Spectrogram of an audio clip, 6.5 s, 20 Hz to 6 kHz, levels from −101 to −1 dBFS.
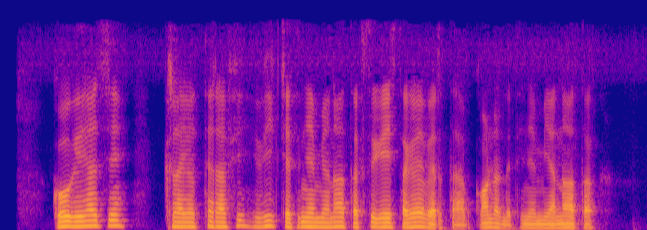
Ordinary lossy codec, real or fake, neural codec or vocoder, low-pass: MP3, 48 kbps; real; none; 5.4 kHz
